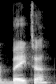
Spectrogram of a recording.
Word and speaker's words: Beta: we have the letter beta the beta is pronounced like b as in boy then we have gamma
